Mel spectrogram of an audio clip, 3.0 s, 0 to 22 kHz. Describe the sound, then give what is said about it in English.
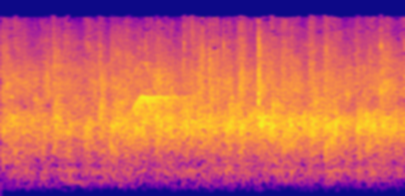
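A church audience applauds the Packing Hope event, at which over 50,000 meals were packed in 2 hours; a dense wash of many hands clapping at an even, sustained level with no voices standing out. “We can give it applause for that, yeah.”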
